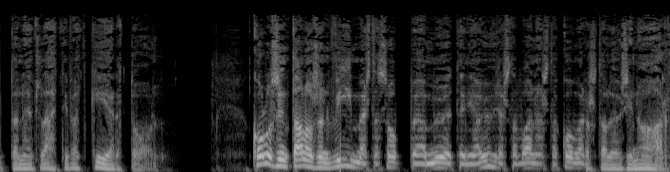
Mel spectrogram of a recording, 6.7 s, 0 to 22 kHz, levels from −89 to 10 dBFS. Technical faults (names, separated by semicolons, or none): channel delay (comb filtering)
